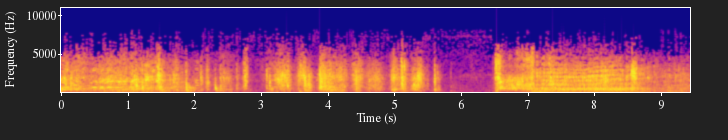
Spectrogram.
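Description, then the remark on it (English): A car engine cranks and turns over, with sputtering bursts and a brief pause, then settles into a steady, loud running rumble as the car is moved, with faint voices mixed in. “While I'm writing this ticket, move your car.”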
